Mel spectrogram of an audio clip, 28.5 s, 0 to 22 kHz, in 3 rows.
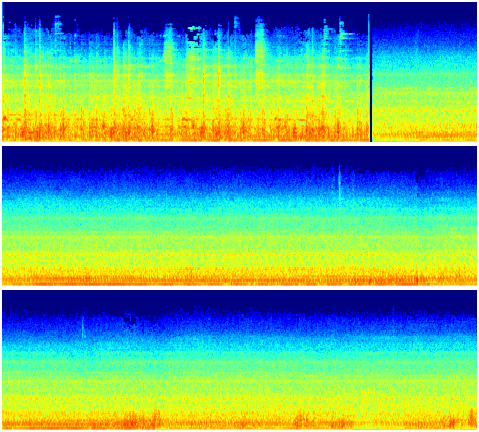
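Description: Merseyrail Class 777 electric train running past over the points, its wheels clicking over rail joints. After a cut about seven seconds in, a steady train rumble with a low hum.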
